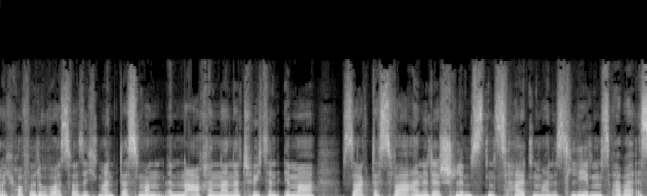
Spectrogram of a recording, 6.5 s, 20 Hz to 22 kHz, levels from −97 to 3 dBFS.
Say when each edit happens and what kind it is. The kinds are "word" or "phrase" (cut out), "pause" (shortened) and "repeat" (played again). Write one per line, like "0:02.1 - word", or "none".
none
